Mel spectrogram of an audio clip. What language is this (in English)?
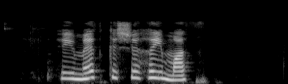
Bashkir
